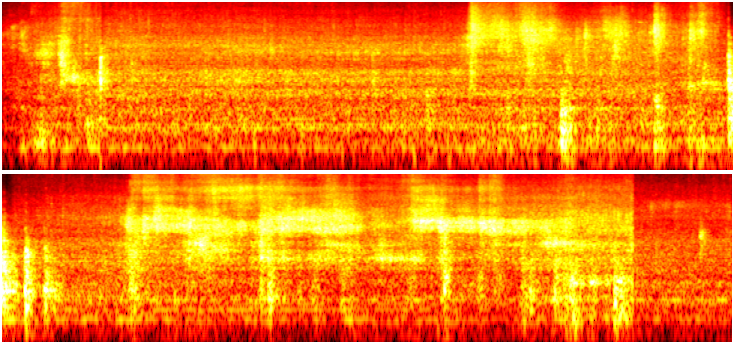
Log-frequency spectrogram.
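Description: Cooked chicken sizzles and hisses loudly in a hot pan while chicken manchurian is prepared, a steady frying roar with bursts of spattering and clinks, close and continuous without speech.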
